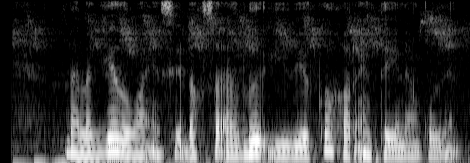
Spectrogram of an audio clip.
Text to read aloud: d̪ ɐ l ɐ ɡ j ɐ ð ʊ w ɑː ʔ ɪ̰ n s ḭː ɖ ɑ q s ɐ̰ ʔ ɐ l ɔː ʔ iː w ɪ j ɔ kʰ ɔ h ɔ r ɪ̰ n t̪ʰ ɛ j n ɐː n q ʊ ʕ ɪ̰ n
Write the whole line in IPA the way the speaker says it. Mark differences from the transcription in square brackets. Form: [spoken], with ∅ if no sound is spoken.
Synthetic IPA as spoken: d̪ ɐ l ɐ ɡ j ɐ ð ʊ w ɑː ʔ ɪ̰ n s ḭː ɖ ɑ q s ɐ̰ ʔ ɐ l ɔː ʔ iː [β] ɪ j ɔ kʰ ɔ h ɔ r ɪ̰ n t̪ʰ ɛ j n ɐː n q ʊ [ð] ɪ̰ n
